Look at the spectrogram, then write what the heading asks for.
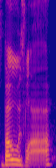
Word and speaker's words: Bowlaugh: Bowsla? It's Bowsla. Bowsla. Close enough.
